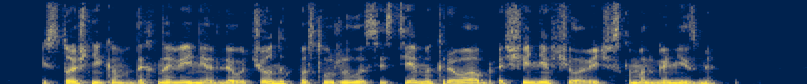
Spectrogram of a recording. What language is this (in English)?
Russian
